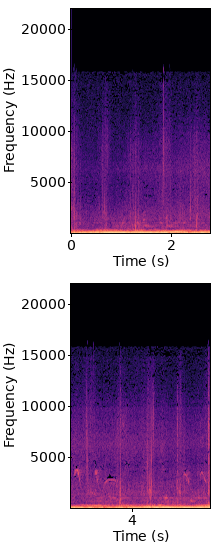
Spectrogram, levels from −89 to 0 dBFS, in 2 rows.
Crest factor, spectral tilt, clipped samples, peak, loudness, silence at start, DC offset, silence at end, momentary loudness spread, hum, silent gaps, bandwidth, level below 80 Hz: 12 dB; -7.5 dB/octave; under 0.1%; -2 dBFS; -17 LUFS; 0 s; under 0.1%; 0 s; 6 LU; none; none; 9.6 kHz; -26 dBFS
